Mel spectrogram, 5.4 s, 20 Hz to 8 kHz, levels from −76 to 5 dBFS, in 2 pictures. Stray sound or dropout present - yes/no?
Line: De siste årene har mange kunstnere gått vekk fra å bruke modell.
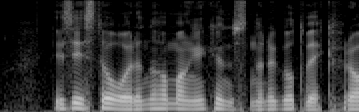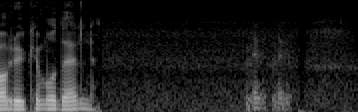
yes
